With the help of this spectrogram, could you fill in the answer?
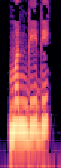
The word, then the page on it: mendidik: Indonesian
